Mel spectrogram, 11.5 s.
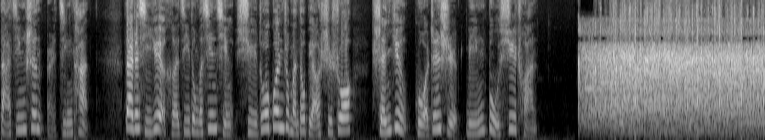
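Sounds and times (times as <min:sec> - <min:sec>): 
speech: 0:00.0 - 0:08.1
audience applause at a stage performance in Ottawa: 0:08.6 - 0:11.4.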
